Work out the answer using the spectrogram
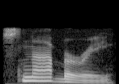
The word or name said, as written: snobbery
